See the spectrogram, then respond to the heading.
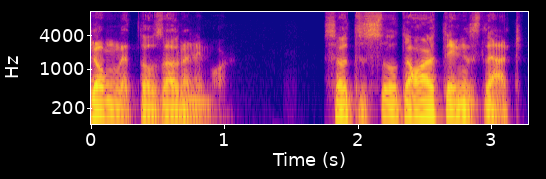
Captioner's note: none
